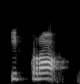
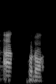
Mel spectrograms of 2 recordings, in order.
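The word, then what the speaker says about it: اِقْرَأْ: Alifnya itu dibaca kasroh. Iftah, ikro. Bukan aftah, bukan akro. Tapi iftah, ikro.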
